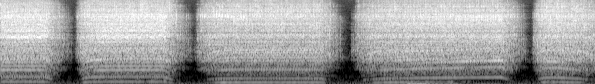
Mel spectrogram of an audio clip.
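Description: An electric toothbrush running in brushing mode, a loud steady buzzing whine that cuts off briefly about every one and a half seconds in a regular pulsing pattern, close up with no talk.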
